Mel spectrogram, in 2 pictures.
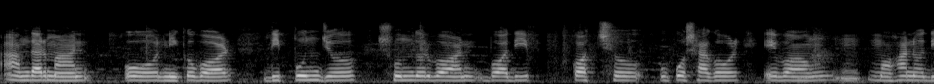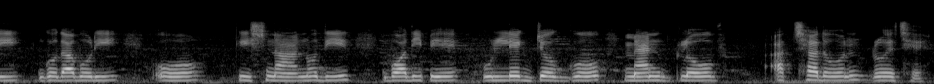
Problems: constant background noise, background conversations at intervals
